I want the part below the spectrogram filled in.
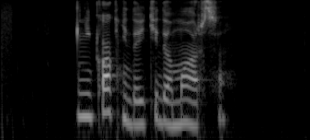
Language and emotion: Russian, sad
